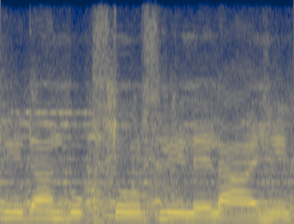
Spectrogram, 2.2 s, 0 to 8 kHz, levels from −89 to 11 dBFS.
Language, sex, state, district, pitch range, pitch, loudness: Marathi, female, Maharashtra, Mumbai Suburban, 215-235 Hz, 225 Hz, -11 LUFS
